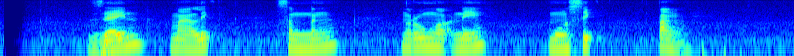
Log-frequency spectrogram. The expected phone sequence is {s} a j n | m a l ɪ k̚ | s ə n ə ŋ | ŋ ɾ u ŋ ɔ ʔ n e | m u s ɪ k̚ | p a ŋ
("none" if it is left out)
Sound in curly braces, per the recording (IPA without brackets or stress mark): z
